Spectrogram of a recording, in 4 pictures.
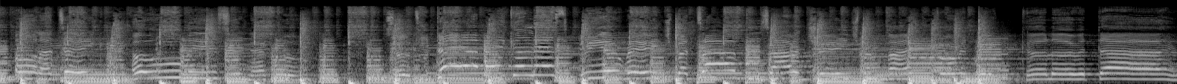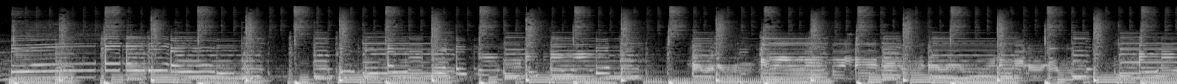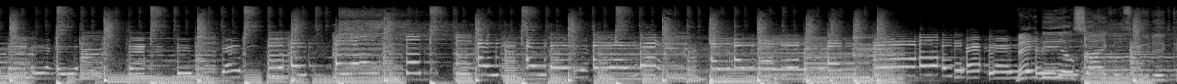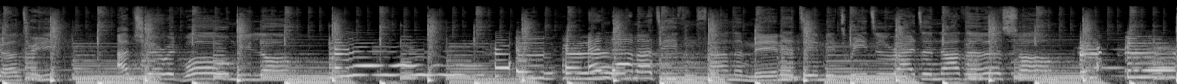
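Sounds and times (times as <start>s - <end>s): steady drum beat: 0.0s - 10.1s, 11.9s - 32.7s, 34.4s - 47.0s
bass guitar: 0.0s - 10.2s, 11.8s - 33.5s, 34.3s - 47.0s
lead guitar solo: 11.9s - 35.4s, 38.5s - 41.7s, 46.0s - 47.0s.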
